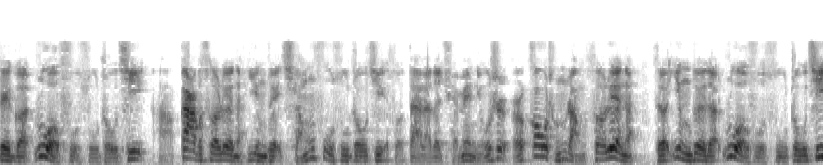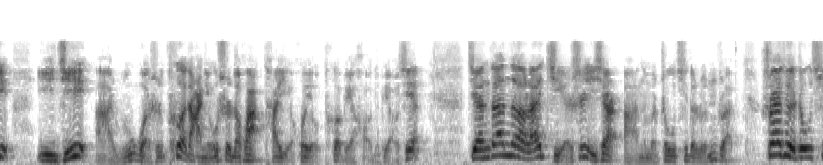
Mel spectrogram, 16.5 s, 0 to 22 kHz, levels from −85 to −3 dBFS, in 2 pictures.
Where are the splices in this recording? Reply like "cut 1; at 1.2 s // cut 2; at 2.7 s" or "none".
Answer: none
